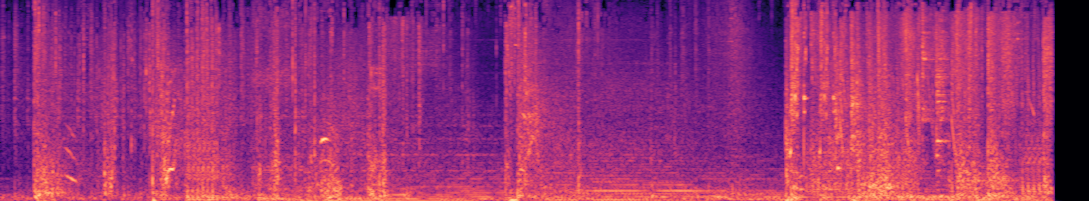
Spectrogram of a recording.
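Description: Loud, chaotic action-movie mix with bursts of gunfire, booms and crashes, intense throughout and cutting off abruptly at the end.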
